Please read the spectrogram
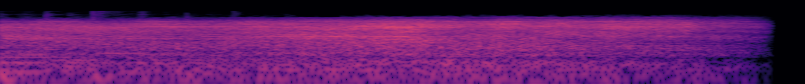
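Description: Jet airliner passing overhead: a rushing engine noise with a high whine, swelling to its loudest about two seconds in, then fading and cutting off abruptly near the end.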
